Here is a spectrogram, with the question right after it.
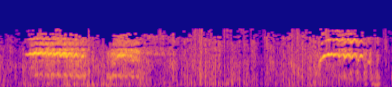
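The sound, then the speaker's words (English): Horses neigh loudly several times, with high wavering whinnies near the start and again near the end, over a steady background of hooves clip-clopping and clattering throughout. “The horses knew their way in, where they were going.”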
